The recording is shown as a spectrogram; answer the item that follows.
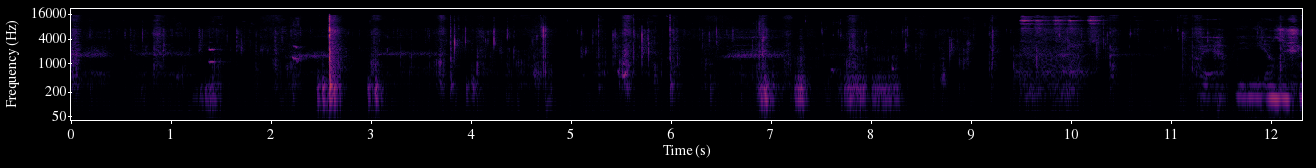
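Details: Beagle puppies eating their first solid meal: wet smacking, lapping and sharp chewing clicks in irregular bursts, with one loud snap near the middle and a brief harsher scuffle toward the end.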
